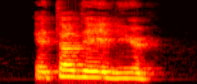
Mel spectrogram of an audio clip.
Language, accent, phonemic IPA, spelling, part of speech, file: French, Canada, /e.ta de ljø/, état des lieux, noun, LL-Q150 (fra)-état des lieux.wav
- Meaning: 1. inventory of fixtures, schedule of fixtures (inspection of the condition of an apartment) 2. assessment of the situation; state of play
